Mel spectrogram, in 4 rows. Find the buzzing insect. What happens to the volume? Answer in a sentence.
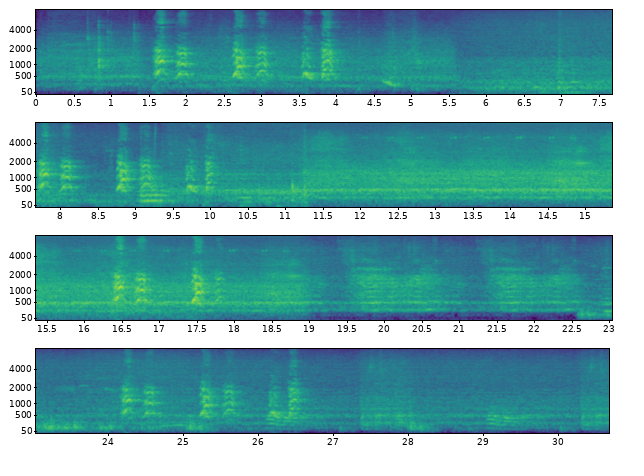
The volume of the buzzing insect goes up, then down.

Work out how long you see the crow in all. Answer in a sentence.
The crow can't be heard in this clip.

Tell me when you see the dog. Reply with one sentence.
The dog can be heard from 1.6 to 4.2 s, from 7.7 to 10.1 s, from 16.4 to 17.9 s and from 24.1 to 26.6 s.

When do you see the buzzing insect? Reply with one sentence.
You can hear the buzzing insect from 0.0 to 30.6 s.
